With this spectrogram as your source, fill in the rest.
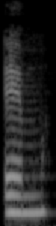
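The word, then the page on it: м: Russian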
